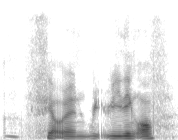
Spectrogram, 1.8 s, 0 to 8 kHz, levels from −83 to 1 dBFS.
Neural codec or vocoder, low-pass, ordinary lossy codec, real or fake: none; 7.2 kHz; Opus, 24 kbps; real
